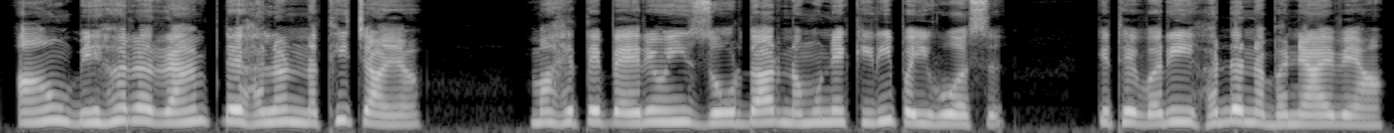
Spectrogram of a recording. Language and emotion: Sindhi, fearful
